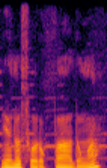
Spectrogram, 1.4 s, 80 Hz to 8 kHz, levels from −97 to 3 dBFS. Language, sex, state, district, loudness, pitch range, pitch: Garo, male, Meghalaya, South Garo Hills, -16 LUFS, 115-130 Hz, 120 Hz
